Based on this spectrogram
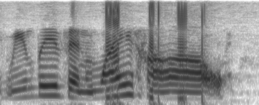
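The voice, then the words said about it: Wide, nasal upstate New York accent. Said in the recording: “when you get quite far upstate, you get up into the Whitehall, Lake George area, they have a very wide, almost nasal sound”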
